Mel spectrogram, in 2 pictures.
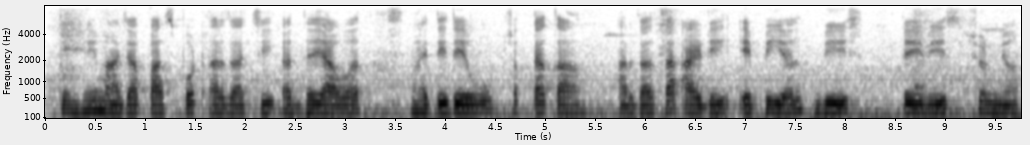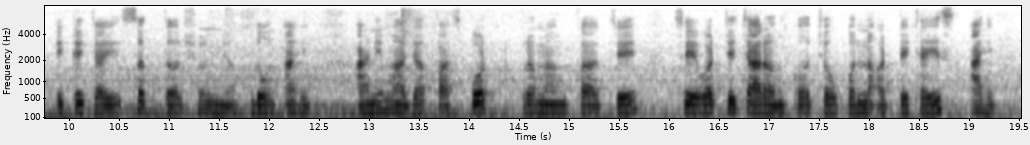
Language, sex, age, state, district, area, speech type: Marathi, female, 30-45, Maharashtra, Ratnagiri, rural, read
